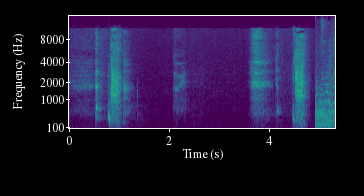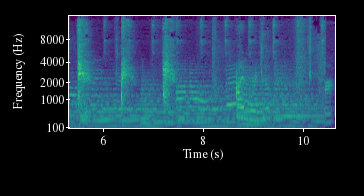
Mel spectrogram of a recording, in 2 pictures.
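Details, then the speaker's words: Young woman sneezing just after waking in the morning, amid allergies and sinus issues: a few sharp sneeze bursts with short breath catches; ordinary sneezing. "oh no I have to sneeze get away from this sneeze of creas monohydrate hold on I have to sneeze"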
